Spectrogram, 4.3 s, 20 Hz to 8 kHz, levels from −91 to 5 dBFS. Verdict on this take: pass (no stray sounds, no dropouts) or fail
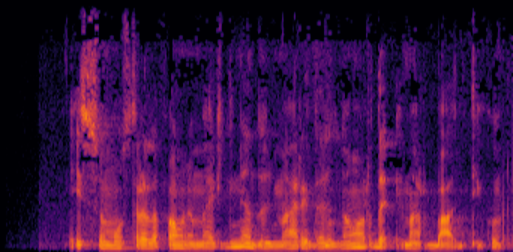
pass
